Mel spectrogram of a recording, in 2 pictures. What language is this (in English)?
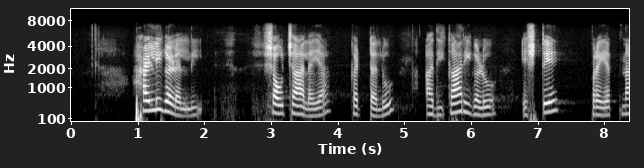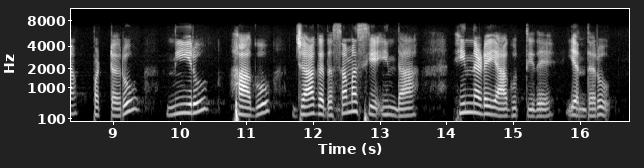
Kannada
